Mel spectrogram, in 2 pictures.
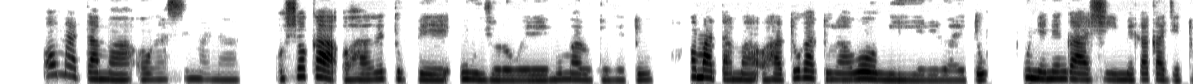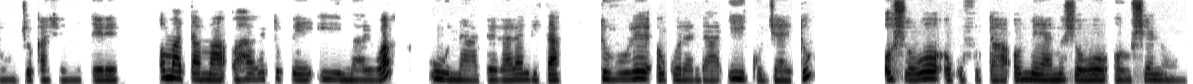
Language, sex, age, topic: Oshiwambo, male, 25-35, agriculture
